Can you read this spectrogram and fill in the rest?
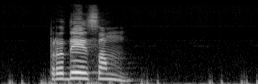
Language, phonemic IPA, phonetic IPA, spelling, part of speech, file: Tamil, /pɪɾɐd̪eːtʃɐm/, [pɪɾɐd̪eːsɐm], பிரதேசம், noun, Ta-பிரதேசம்.ogg
- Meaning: 1. region, state, province, territory 2. place, locality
